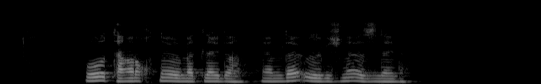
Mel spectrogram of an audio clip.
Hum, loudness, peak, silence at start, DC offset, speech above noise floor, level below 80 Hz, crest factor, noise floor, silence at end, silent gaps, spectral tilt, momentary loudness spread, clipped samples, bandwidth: none; -40 LUFS; -20 dBFS; 0.85 s; under 0.1%; 49 dB; -84 dBFS; 22 dB; -88 dBFS; 1.3 s; none; -6.5 dB/octave; 8 LU; under 0.1%; 7.6 kHz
